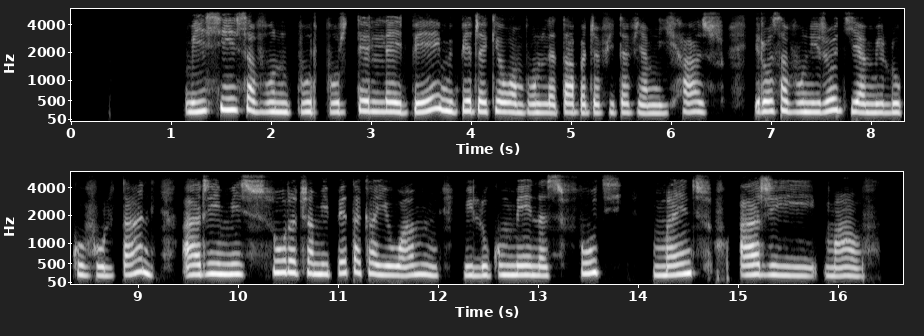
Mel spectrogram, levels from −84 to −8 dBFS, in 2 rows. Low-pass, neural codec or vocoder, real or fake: 5.4 kHz; codec, 16 kHz, 16 kbps, FreqCodec, smaller model; fake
